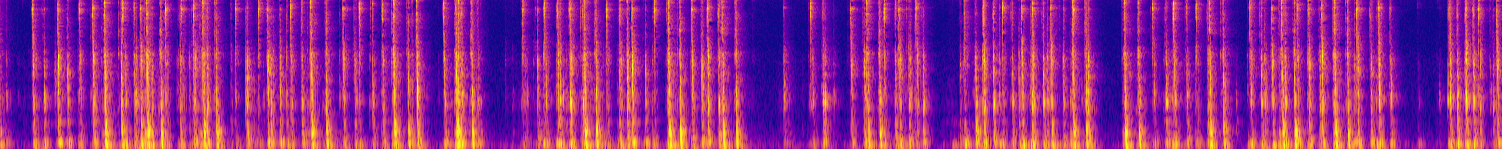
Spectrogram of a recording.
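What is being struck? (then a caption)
Plastic mechanical keyboard with clicky switches. Continuous two-handed fingertip typing on a full-size pink AUKEY mechanical keyboard with plastic keycaps and clicky blue switches, producing dense, bright clacking keystrokes with a low thud beneath each press. Bursts of rapid typing are broken by several short pauses of silence.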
